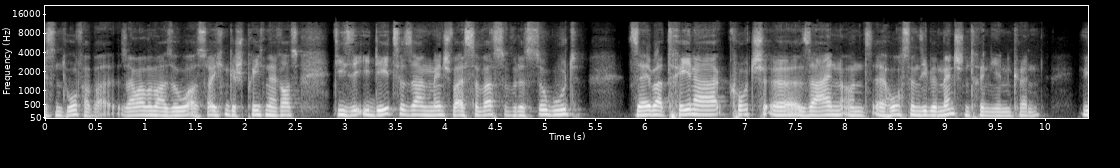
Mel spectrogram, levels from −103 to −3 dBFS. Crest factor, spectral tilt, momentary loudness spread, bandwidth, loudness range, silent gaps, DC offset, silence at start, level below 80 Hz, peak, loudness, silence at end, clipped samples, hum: 14 dB; -6 dB/octave; 8 LU; 12.5 kHz; 2 LU; none; under 0.1%; 0 s; -42 dBFS; -2 dBFS; -16 LUFS; 0 s; under 0.1%; none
